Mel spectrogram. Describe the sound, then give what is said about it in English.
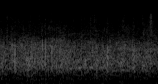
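Dense, steady applause from an audience clapping their hands in praise to the Lord, many hands clapping together in a continuous sustained wash with no voices standing out. “Come on, clap your hands to the Lord and give Him praise right now.”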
